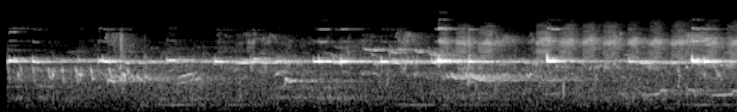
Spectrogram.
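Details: Bell miners, known locally as bellbirds, calling at Benarkin in south-east Queensland: a dense chorus of clear, ringing high tink notes overlapping continuously at one steady pitch, with softer chirps from other birds beneath.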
